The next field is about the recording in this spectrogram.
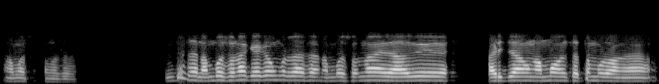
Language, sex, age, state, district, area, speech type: Tamil, male, 18-30, Tamil Nadu, Nagapattinam, rural, conversation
